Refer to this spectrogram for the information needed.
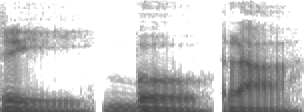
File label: "ribora", concat syllables; Affixing experiment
